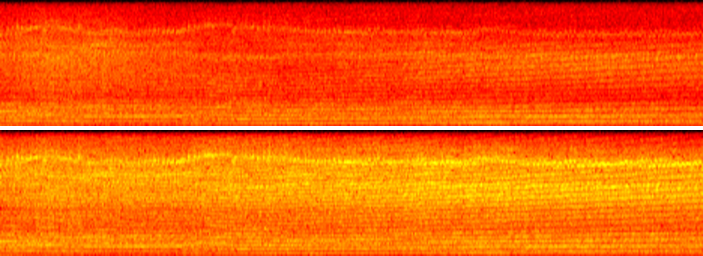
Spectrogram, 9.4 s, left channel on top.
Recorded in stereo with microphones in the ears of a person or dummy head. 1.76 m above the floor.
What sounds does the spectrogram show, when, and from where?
0.0 s a drone: 65° right (ahead or behind)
